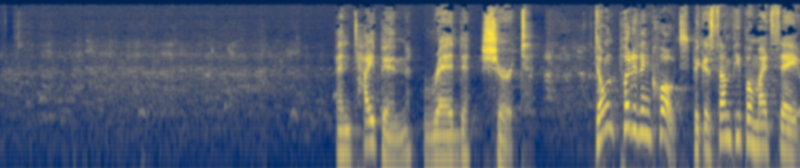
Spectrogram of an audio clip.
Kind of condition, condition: setting, live audience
